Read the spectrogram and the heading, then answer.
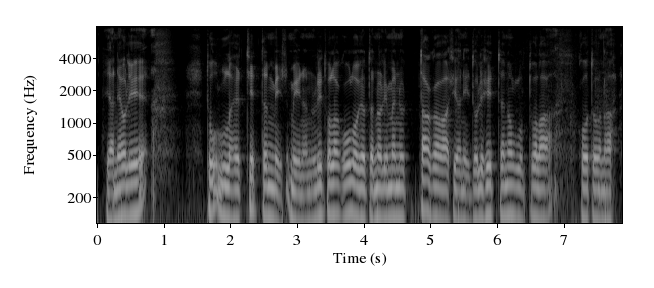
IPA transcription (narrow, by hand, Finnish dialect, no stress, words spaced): jɑ ne oli tulhet sitːem mis mihĭnæ n oli tuɑlɑ kuluːh jotːɑ n oli menːyt tɑkɑːsij jɑ niːt oli sitːen olːut tuɑlɑ kotonɑ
